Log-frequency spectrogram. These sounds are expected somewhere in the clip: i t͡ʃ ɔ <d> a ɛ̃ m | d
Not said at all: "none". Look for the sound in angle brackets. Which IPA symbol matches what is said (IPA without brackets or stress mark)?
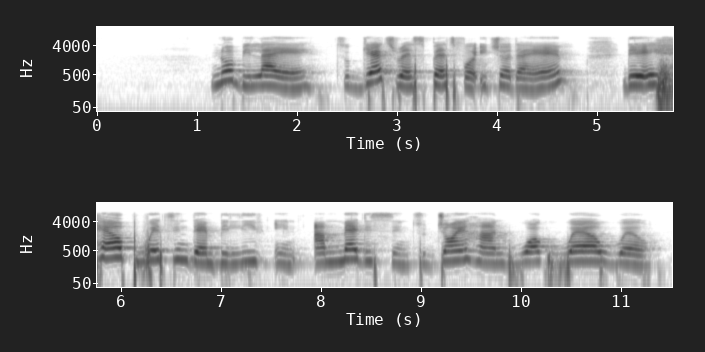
d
